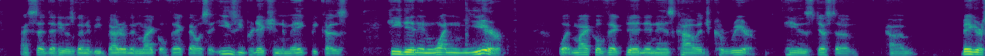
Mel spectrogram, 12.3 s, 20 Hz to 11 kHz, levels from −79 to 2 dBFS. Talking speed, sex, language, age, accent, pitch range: 190 wpm, male, English, 50-69, American, 100-125 Hz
